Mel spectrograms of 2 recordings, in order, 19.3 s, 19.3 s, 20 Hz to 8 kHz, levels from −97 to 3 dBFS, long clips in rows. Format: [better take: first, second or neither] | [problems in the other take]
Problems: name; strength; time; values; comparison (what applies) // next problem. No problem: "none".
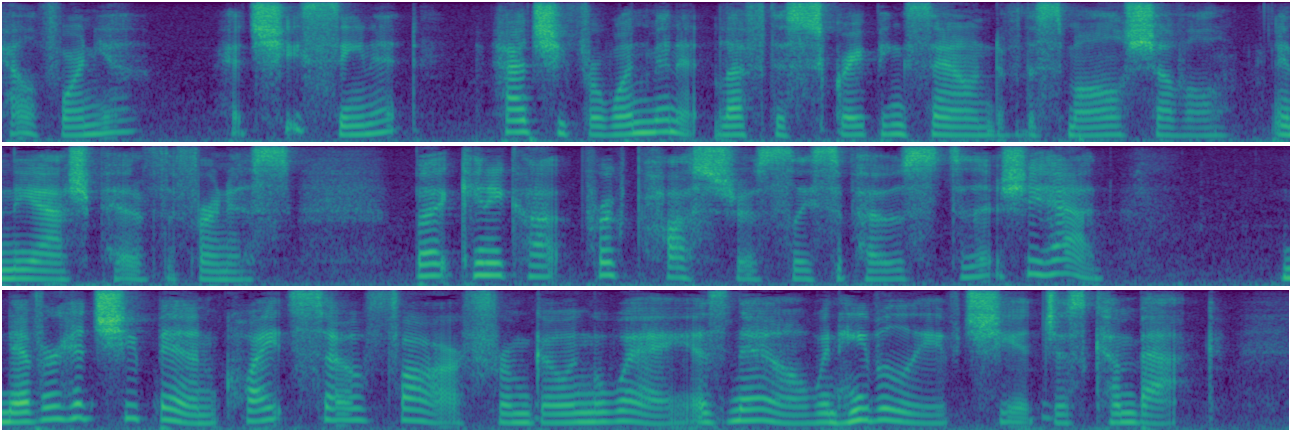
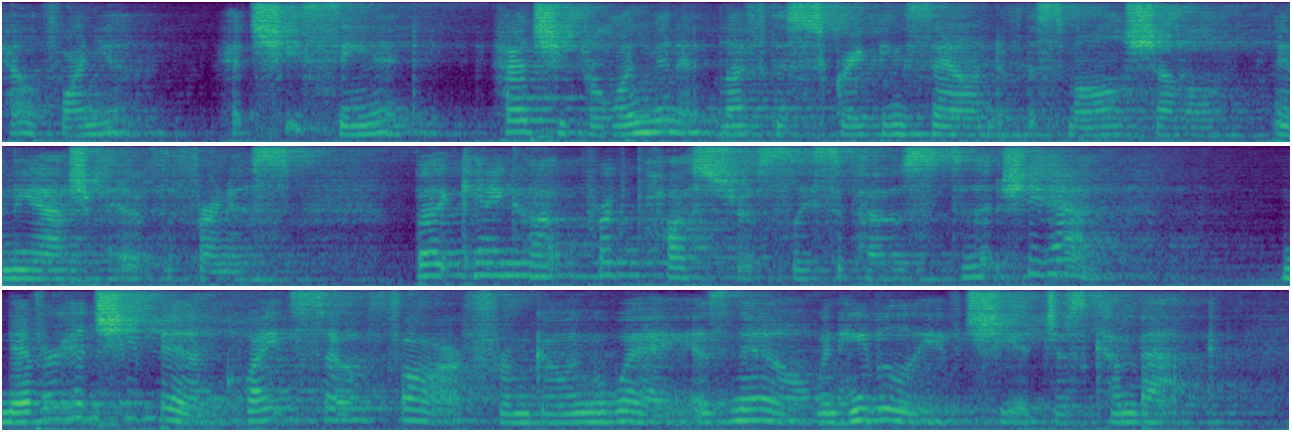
first | noise reduction (neural separator model SepFormer DNS4)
